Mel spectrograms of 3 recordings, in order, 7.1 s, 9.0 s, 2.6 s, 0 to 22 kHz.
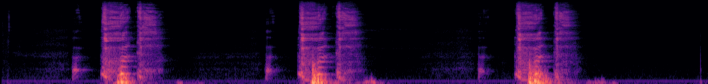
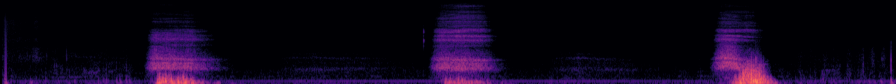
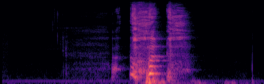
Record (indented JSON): {
  "three_cough_length": "7.1 s",
  "three_cough_amplitude": 17986,
  "three_cough_signal_mean_std_ratio": 0.26,
  "exhalation_length": "9.0 s",
  "exhalation_amplitude": 5719,
  "exhalation_signal_mean_std_ratio": 0.28,
  "cough_length": "2.6 s",
  "cough_amplitude": 9914,
  "cough_signal_mean_std_ratio": 0.28,
  "survey_phase": "beta (2021-08-13 to 2022-03-07)",
  "age": "45-64",
  "gender": "Female",
  "wearing_mask": "No",
  "symptom_none": true,
  "smoker_status": "Current smoker (11 or more cigarettes per day)",
  "respiratory_condition_asthma": false,
  "respiratory_condition_other": false,
  "recruitment_source": "REACT",
  "submission_delay": "2 days",
  "covid_test_result": "Negative",
  "covid_test_method": "RT-qPCR",
  "influenza_a_test_result": "Negative",
  "influenza_b_test_result": "Negative"
}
